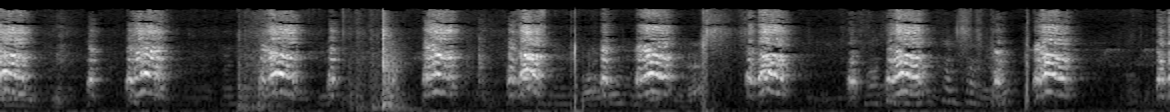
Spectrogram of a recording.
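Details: Hen screaming before laying an egg: loud, harsh squawks repeated roughly once a second, a steady series of rough broadband cries with a few brief clicks and knocks between them.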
